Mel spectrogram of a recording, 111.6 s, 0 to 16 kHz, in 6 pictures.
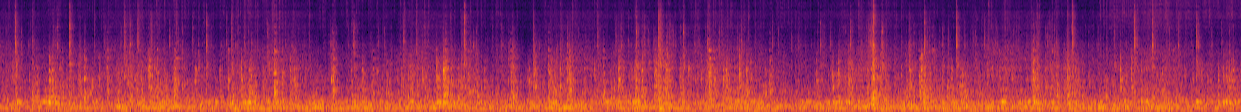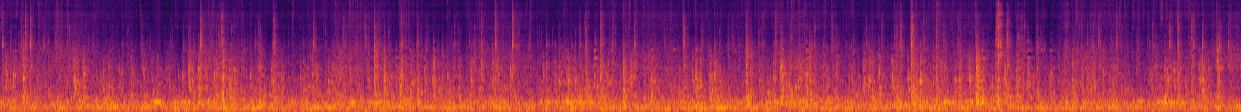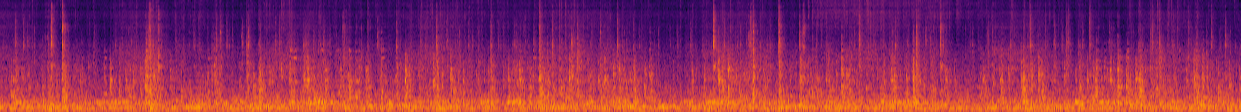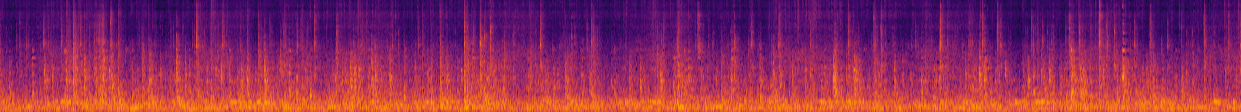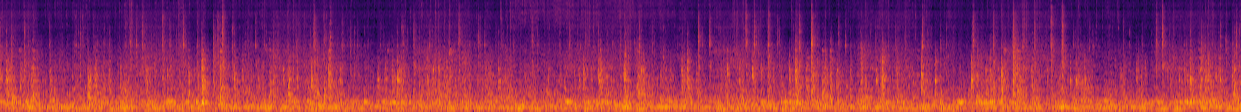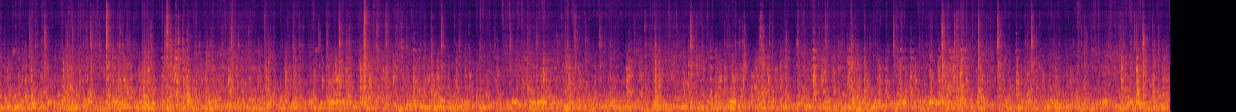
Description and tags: Water mill - gears and belts
These sounds come from a water mill in Golspie, Scotland. It's been built in 1863 and is still in use!
Here you can hear the gears and belts in the top floor of the mill.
